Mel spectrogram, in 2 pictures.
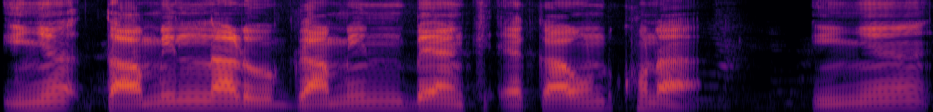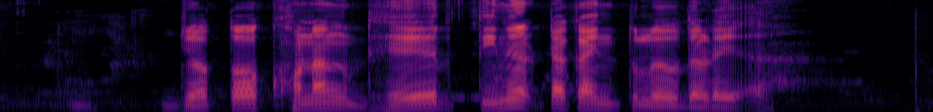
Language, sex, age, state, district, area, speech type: Santali, male, 45-60, West Bengal, Purulia, rural, read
